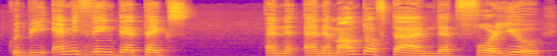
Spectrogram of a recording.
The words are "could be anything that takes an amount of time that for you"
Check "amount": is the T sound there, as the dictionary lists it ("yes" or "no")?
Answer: yes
